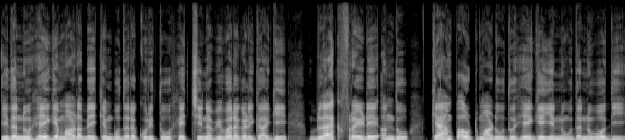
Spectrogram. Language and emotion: Kannada, neutral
